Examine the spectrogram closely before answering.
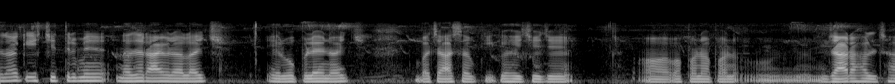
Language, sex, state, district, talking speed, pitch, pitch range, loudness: Maithili, male, Bihar, Samastipur, 115 wpm, 135 Hz, 130-150 Hz, -24 LUFS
